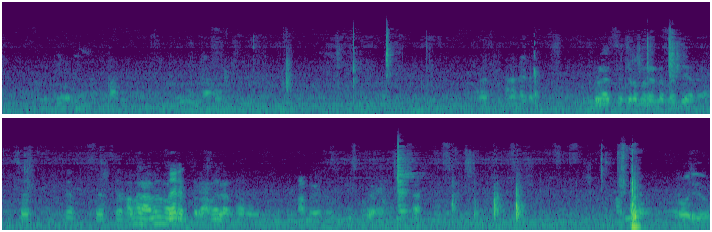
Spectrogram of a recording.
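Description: Several men talk close by, outdoors.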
